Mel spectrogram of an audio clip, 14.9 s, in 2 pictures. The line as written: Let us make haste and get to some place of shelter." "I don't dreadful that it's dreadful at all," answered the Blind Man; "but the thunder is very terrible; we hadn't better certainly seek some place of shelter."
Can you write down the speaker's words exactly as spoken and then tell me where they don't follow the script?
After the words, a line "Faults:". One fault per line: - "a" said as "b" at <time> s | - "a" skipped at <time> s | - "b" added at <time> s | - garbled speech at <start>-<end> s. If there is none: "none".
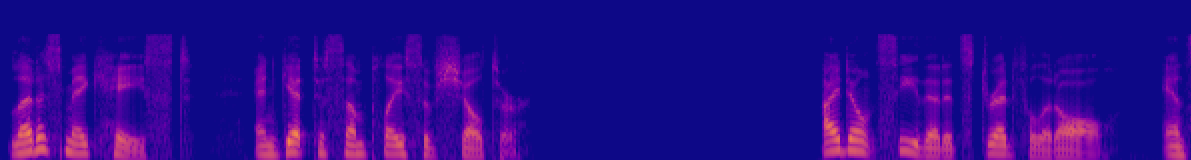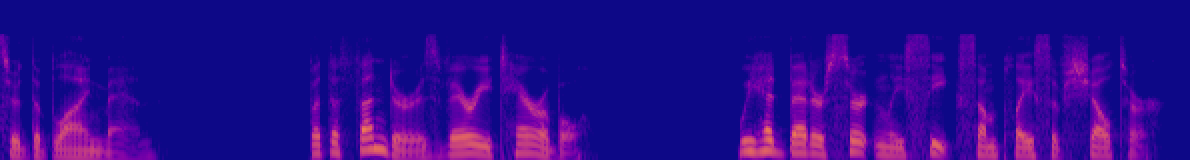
Let us make haste and get to some place of shelter." "I don't see that it's dreadful at all," answered the Blind Man; "but the thunder is very terrible; we had better certainly seek some place of shelter."
Faults:
- "dreadful" said as "see" at 5.5 s
- "hadn't" said as "had" at 12.2 s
